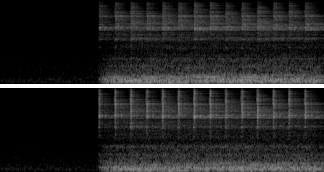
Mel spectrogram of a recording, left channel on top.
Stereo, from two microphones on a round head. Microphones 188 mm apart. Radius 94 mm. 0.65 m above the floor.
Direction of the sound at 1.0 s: 70° right (ahead or behind).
